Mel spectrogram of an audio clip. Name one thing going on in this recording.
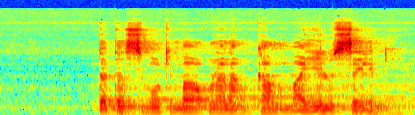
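An elderly man speaks with feeling into a microphone through a loudspeaker.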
